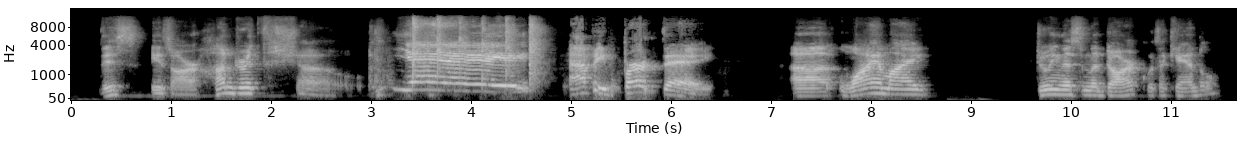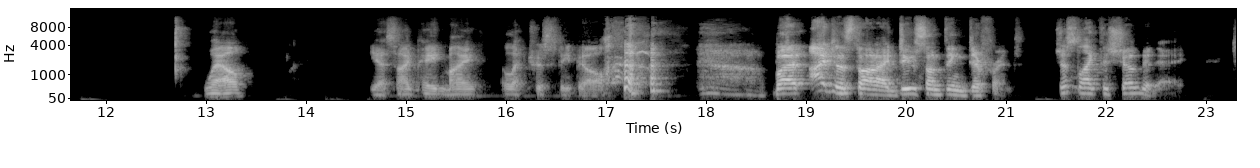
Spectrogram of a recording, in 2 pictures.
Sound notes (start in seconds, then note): 3.3 clapping; 16.9 laughter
